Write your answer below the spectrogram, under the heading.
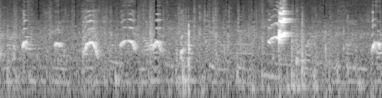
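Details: Dachshund puppies at breakfast time: a run of short, high, arched whimpering whines, about one every half second, then one louder sharp yip, with light clatter in between.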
